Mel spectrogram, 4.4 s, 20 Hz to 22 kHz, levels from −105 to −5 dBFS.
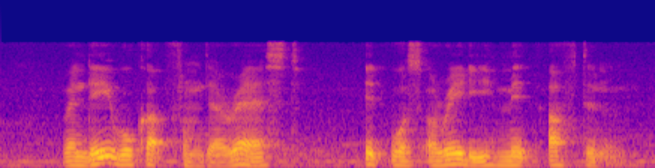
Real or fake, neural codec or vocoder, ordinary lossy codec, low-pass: real; none; none; none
